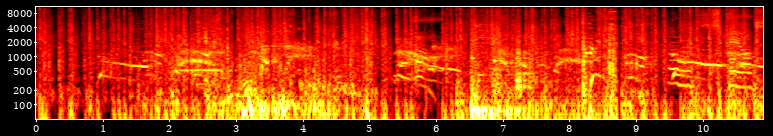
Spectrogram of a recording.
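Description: Weapons clash and clang in a busy battle.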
